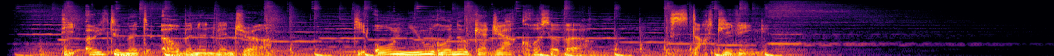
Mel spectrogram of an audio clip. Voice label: French commercial

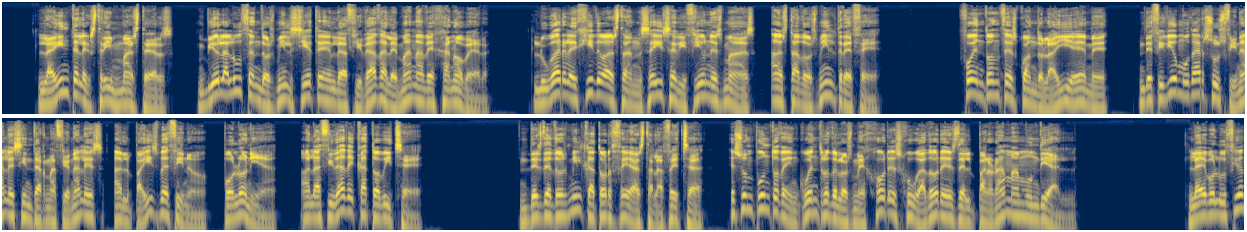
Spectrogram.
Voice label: spanish e-learning

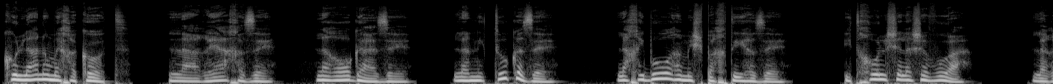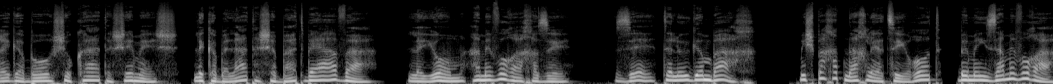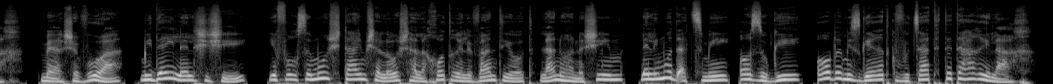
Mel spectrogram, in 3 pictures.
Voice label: hebrew

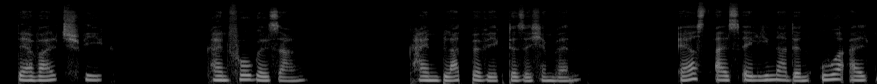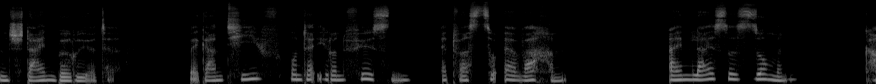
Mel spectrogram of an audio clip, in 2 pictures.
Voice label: german audiobooks

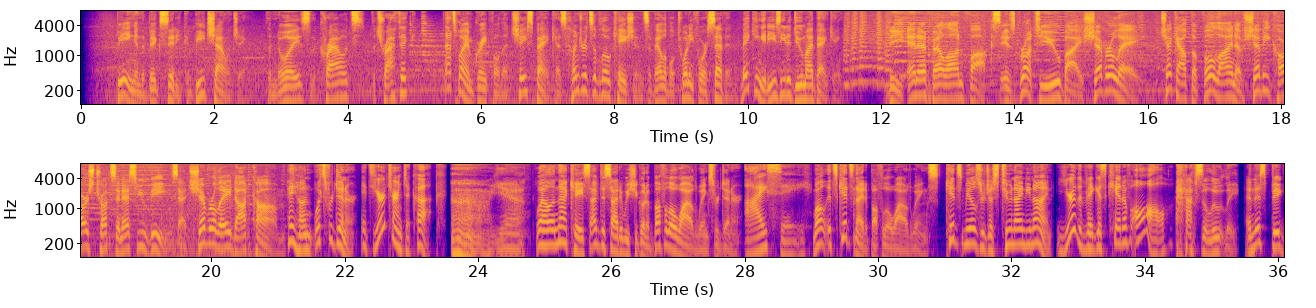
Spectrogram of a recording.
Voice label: english american commercial; American English voice over professional

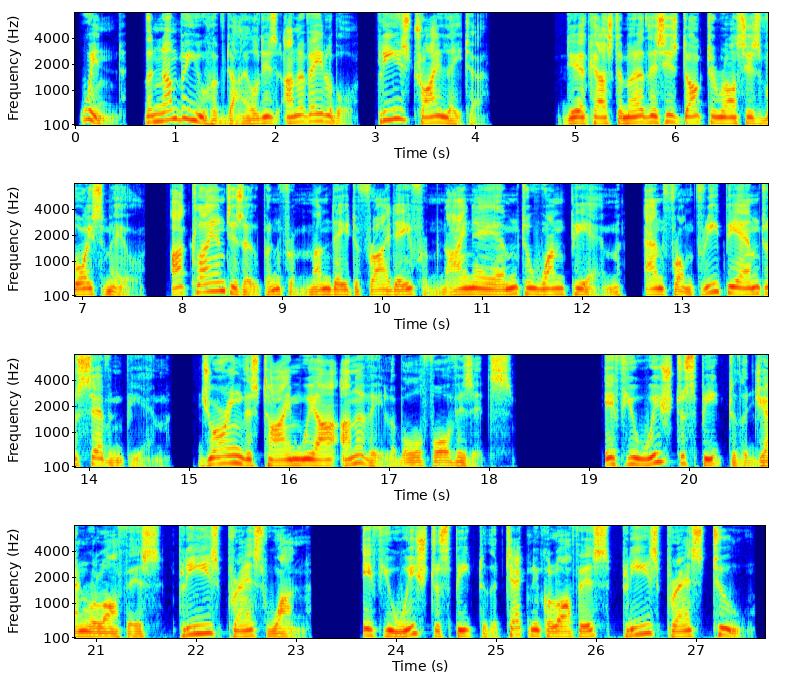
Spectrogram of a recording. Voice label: english british ivr

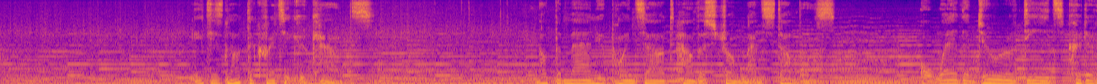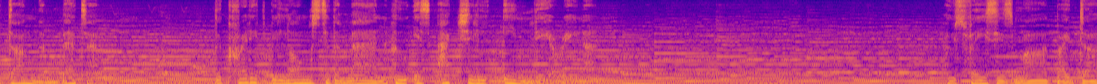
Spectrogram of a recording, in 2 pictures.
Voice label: english british promos; african english

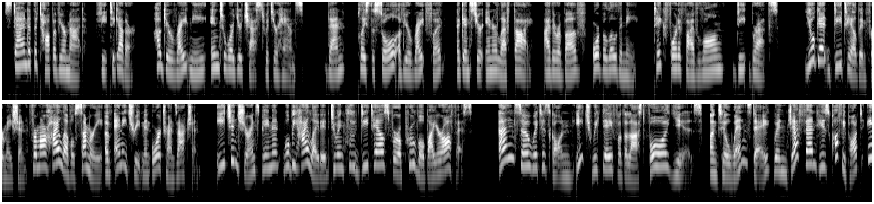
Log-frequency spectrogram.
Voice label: english canadian narration; Trilingual VoiceOver specialist

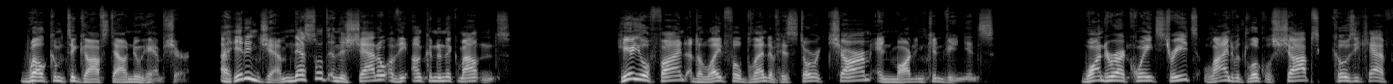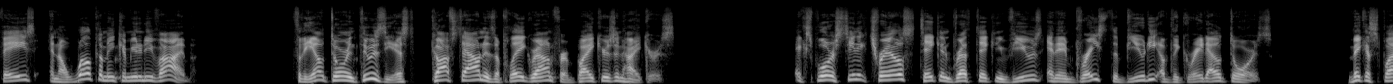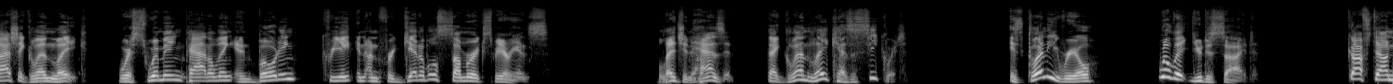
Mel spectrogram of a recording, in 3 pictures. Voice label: english american documentaries

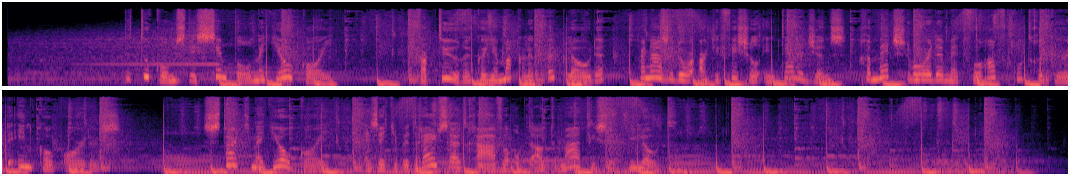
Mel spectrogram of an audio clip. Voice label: dutch corporate videos

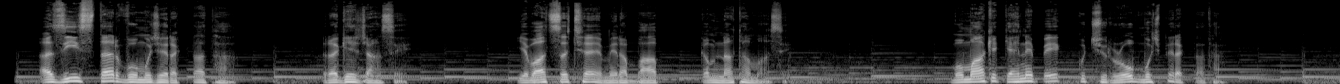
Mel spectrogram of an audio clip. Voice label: Urdu promos

